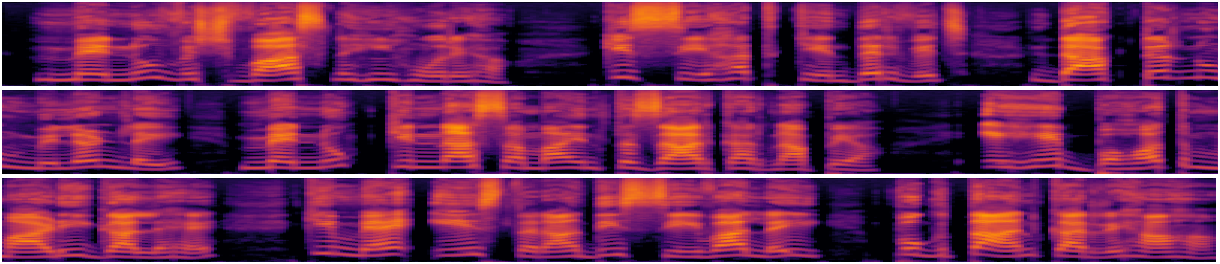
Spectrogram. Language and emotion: Punjabi, angry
